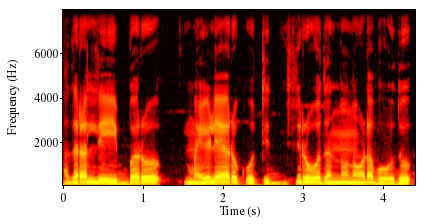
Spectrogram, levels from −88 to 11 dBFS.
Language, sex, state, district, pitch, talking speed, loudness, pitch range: Kannada, male, Karnataka, Bangalore, 110 Hz, 70 wpm, -14 LUFS, 105-115 Hz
